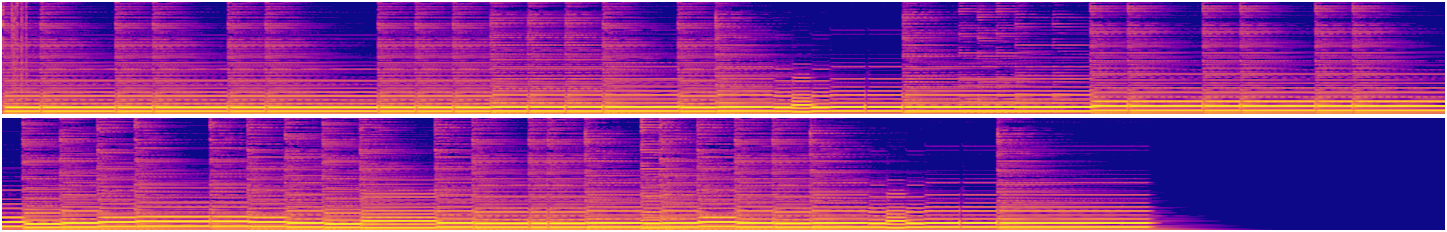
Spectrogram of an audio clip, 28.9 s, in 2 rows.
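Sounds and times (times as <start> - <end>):
emphasized cantus melody: 0.0 - 26.4.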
